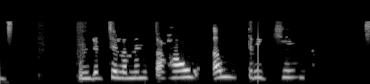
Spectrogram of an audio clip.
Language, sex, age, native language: Icelandic, male, 12, Icelandic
